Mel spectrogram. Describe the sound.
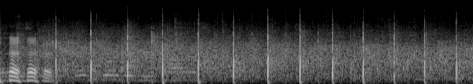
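An audience applauds in a dense, steady wash of clapping, with sharp, evenly spaced claps standing out above it. A brief voice rises at the very start.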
